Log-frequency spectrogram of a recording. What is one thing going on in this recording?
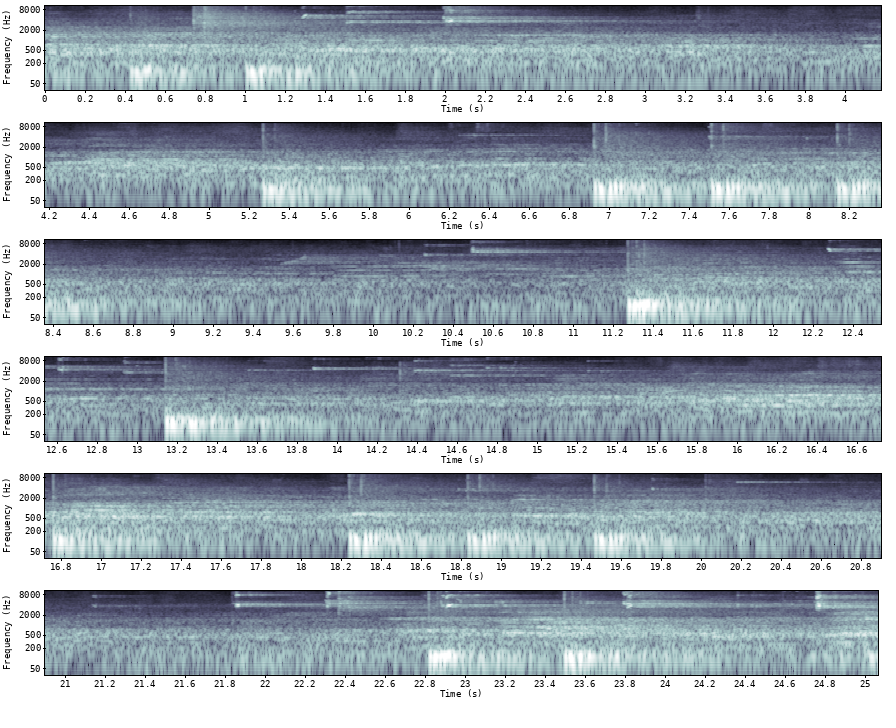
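A basketball bounces on a wooden floor, with thumps echoing in a large hall.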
